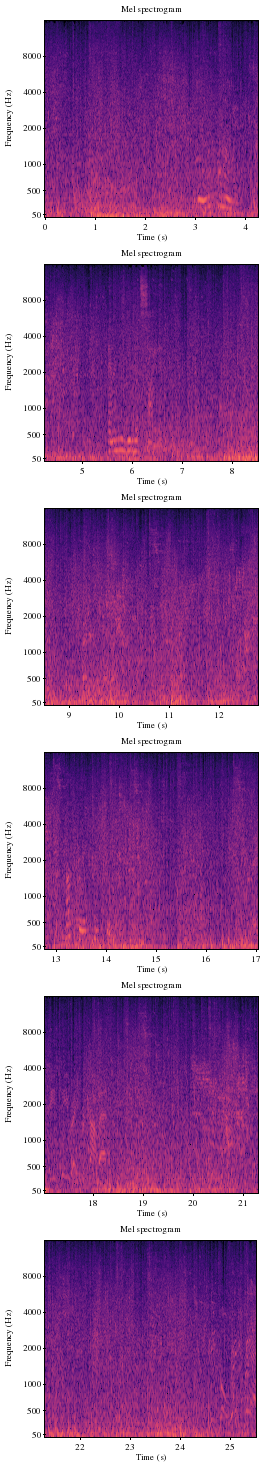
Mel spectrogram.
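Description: Laser beams zap and weapons fire in rapid bursts.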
